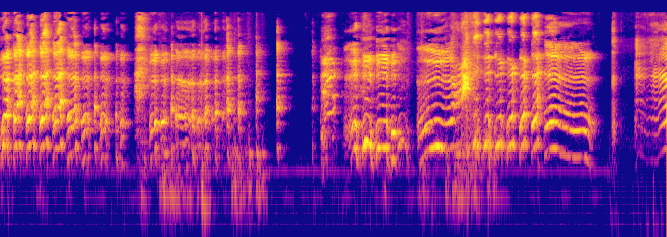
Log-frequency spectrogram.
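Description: Baby laughing in long runs of rapid giggles, breaking off briefly about four seconds in before starting again.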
